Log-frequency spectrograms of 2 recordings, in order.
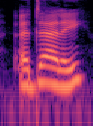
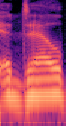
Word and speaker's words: Adélie: I'm going to talk about the Adélie penguin. – Sorry? – Adélie. – The Adèle penguin. – It's spelled A-D-E with an apostrophe L-I-E. – Adélie. Adélie. All I hear is Adèle.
